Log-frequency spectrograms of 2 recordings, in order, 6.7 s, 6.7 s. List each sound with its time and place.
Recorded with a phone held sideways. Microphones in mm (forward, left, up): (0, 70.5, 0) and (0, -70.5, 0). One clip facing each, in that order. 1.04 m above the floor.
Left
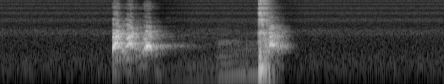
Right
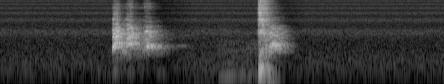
1.7 s a dog barking: 35° left (ahead or behind), 1.7 m; by 4.3 s 70° left (ahead or behind), 4 m
3.9 s tearing paper: 45° left (ahead or behind), 3 m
